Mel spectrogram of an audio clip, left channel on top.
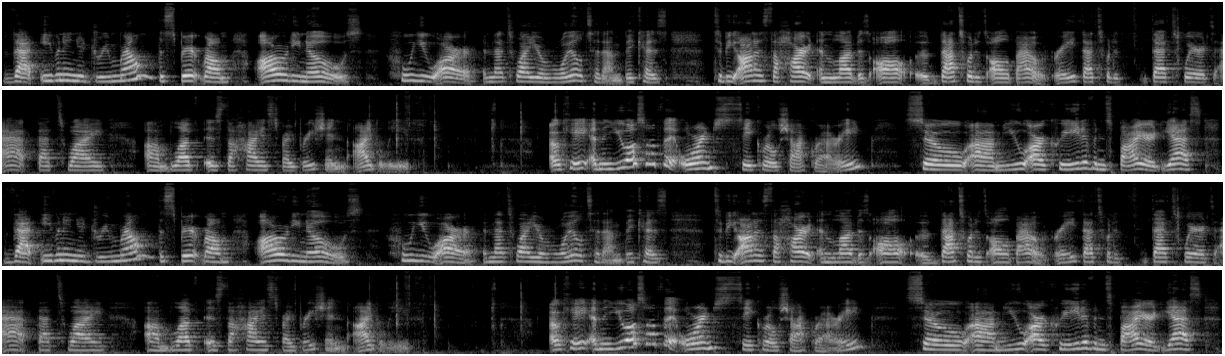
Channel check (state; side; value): normal; both; correlation -0.14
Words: that even in your dream realm, the spirit realm already knows who you are, and that's why you're royal to them, because to be honest, the heart and love is all, that's what it's all about, right? That's where it's at. That's why love is the highest vibration, I believe. Okay, and then you also have the orange sacral chakra, right? So you are creative, inspired, yes.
